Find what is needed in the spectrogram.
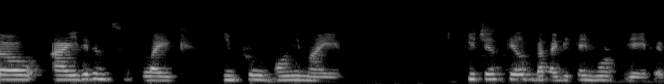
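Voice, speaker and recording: Somewhat breathy and with fairly even intonation, a woman speaks at a very slow pace, leaving long, frequent pauses. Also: medium pitch for a woman. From Algeria. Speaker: Arabic teaching assistant. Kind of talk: interview.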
